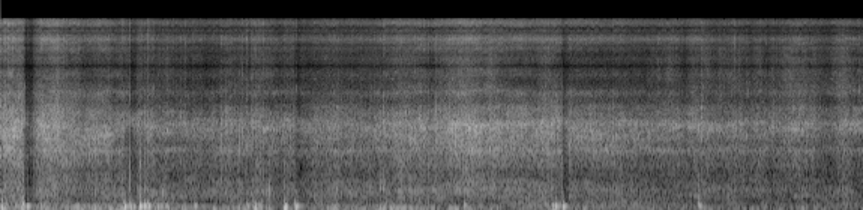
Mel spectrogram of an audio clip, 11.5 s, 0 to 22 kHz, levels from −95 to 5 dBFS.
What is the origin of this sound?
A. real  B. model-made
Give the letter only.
B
